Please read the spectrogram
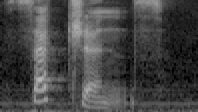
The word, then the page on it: sections: American English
